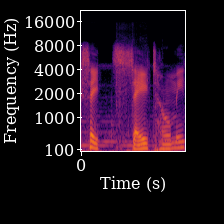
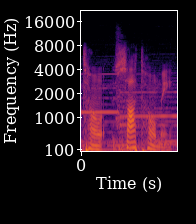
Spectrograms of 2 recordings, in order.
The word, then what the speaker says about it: Satomi: saying that right it's it sounds like say say Tomy to me but I know the A's in uh in the Japanese language are always pronounced as a so it could be uh sat satomi which actually sounds much better satomi yeah I'm going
